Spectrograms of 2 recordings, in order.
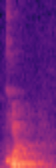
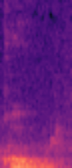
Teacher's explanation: we would say قُل short, with no long 'uu' sound . Just قُل, not قول. Notice though, that in any of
